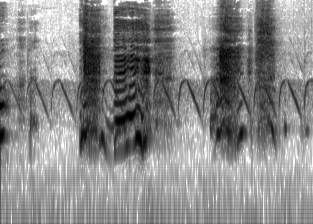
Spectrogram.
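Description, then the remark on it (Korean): A police car siren wails in a quick, repeating rise-and-fall pattern throughout, steady and moderately loud, while voices and breathy gasps break in over it; the police car is on its way and has just entered a park entrance. “아줌마가 지금 경찰차 이동 경로를 보고 있거든요.”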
